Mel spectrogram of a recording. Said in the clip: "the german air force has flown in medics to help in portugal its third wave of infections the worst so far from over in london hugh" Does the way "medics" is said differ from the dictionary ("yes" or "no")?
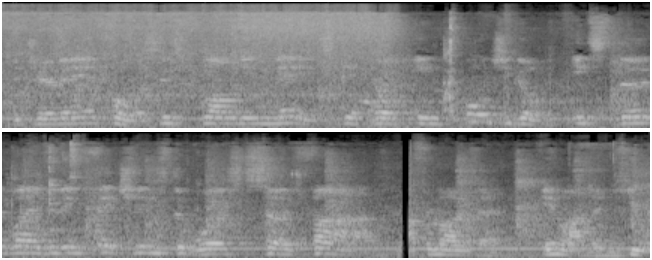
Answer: yes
